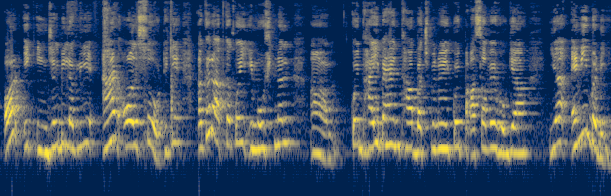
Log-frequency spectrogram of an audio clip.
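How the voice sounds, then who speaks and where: A woman's voice: high voice, slow pace, echoey room, a little hiss or hum. A woman giving a pick-a-card tarot reading, reassuring her viewers and often checking in with them. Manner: warm reassuring, mixes English phrases, frequent "theek hai" check-ins.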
